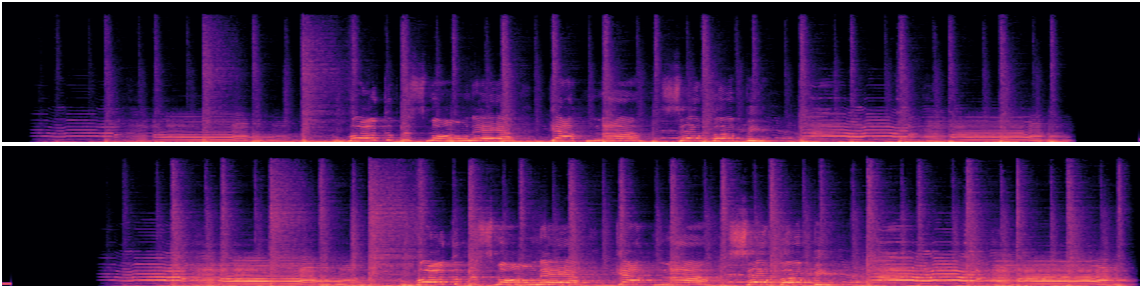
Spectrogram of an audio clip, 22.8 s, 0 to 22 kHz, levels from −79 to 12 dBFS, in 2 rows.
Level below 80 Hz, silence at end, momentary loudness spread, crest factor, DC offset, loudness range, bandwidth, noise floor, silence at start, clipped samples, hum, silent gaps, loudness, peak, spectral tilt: -34 dBFS; 0.05 s; 12 LU; 16 dB; under 0.1%; 9 LU; over 20 kHz; under -90 dBFS; 0.4 s; under 0.1%; none; none; -16 LUFS; -2 dBFS; -5 dB/octave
